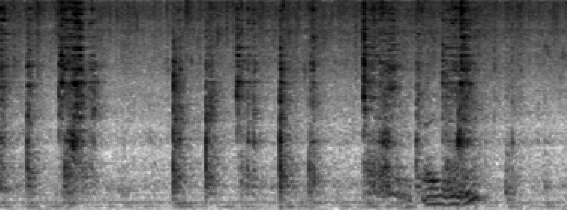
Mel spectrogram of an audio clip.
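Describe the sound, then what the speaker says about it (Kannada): Onion and garlic fry in a pan for South Indian sambar with a close, steady sizzle, punctuated by repeated scraping stir strokes; a voice briefly speaks once. "ಚೆನ್ನಾಗಿ ಫ್ರೈ ಆಗ್ತಾಯಿದೆ. ಚೆನ್ನಾಗಿ ಫ್ರೈ ಆಗಬೇಕು."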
